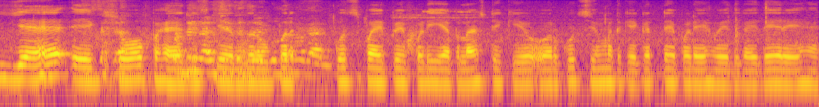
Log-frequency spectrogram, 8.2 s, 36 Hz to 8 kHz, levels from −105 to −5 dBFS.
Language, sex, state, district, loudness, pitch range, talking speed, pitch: Hindi, male, Rajasthan, Bikaner, -16 LUFS, 115-135 Hz, 175 wpm, 125 Hz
